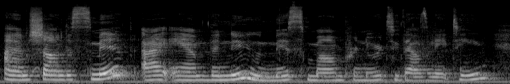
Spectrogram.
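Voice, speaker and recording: A woman's voice: medium pitch, takes it slowly, darkish tone. A woman pageant titleholder introducing herself fluently in a casual interview.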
